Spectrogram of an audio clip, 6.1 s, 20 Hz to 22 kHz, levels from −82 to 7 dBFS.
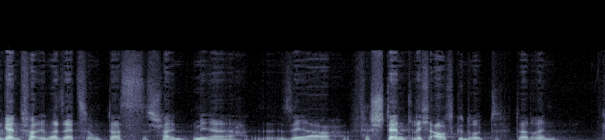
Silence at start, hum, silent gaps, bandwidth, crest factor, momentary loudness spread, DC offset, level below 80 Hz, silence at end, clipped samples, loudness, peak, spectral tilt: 0 s; none; none; 15 kHz; 24 dB; 16 LU; under 0.1%; -54 dBFS; 0.45 s; under 0.1%; -24 LUFS; 0 dBFS; -4.5 dB/octave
